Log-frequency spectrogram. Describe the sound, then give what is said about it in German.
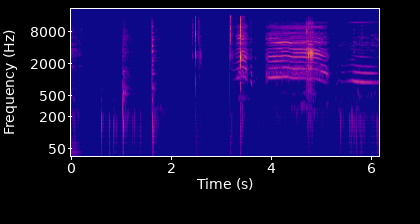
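A few short clicks and taps, then a newborn baby bursts into loud crying at the moment of birth: one long sustained wail followed by a second, slightly quieter cry. “Und hier irgendwann kommt es zu dem Moment der Geburt.”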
